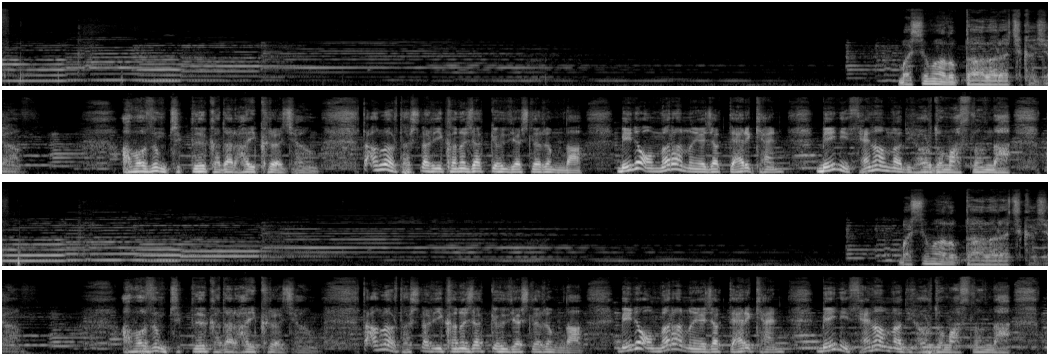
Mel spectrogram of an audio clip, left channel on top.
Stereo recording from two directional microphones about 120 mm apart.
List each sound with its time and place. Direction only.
0.5 s music: 25° right (ahead or behind)
9.0 s speech: 40° left (ahead or behind); by 20.8 s 20° left (ahead or behind)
